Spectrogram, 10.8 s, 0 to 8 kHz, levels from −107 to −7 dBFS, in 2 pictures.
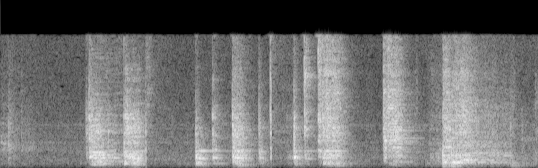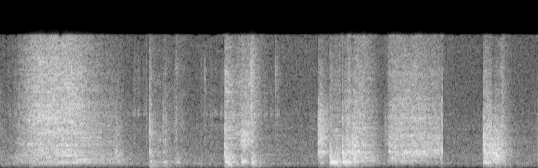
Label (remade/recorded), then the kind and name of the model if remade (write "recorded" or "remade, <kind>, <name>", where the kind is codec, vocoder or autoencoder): recorded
